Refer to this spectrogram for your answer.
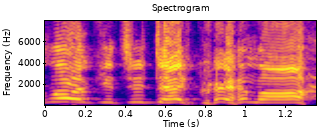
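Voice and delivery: high, gleeful announcing; mock prank reveal. Prankster revealing a dead grandma, gleeful.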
